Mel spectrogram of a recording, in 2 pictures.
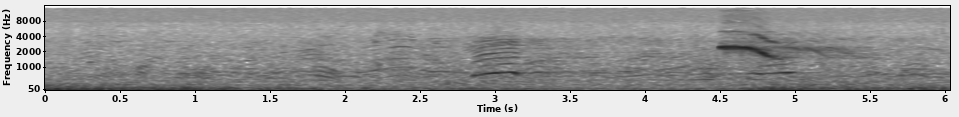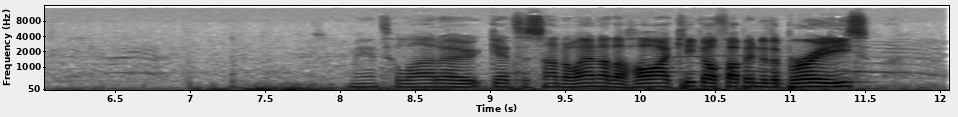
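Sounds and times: distant voices and calls: 2.0 - 7.0
wind rumbling on microphone: 7.0 - 11.2.

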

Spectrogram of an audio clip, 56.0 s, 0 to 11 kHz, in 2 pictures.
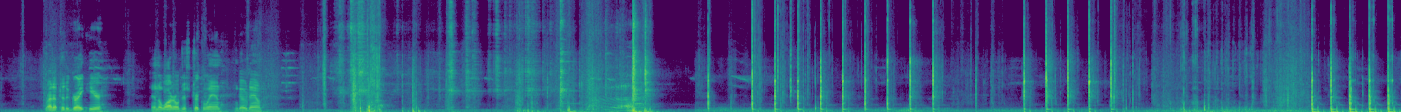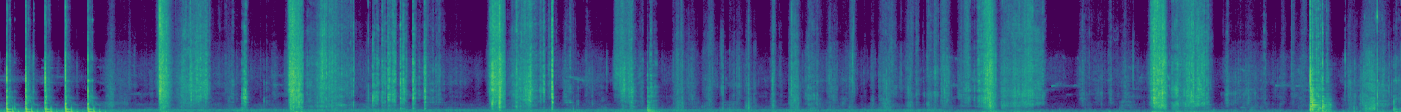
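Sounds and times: stone and tools knocking: 15.0 - 18.8, 26.2 - 30.1
scraping strikes: 26.1 - 30.3, 54.2 - 54.7.

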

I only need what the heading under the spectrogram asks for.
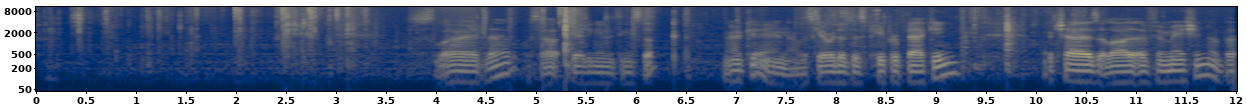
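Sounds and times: plastic sleeve crinkling: 0.0 - 3.5, 4.2 - 6.2, 7.0 - 10.6.

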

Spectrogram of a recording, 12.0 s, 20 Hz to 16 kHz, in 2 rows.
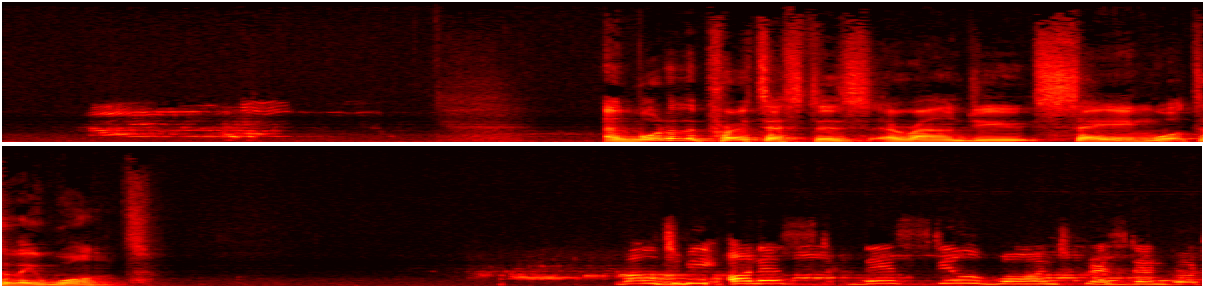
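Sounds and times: faint steady tones: 0.0 - 3.0, 6.8 - 12.0
person speaking: 8.5 - 12.0.

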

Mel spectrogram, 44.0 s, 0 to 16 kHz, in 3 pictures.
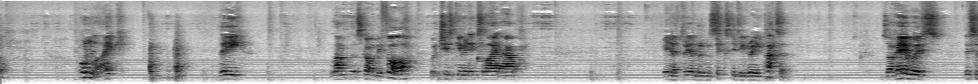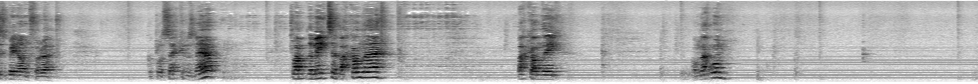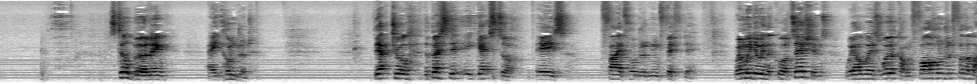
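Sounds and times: faint electrical mains hum: 0.0 - 44.0.

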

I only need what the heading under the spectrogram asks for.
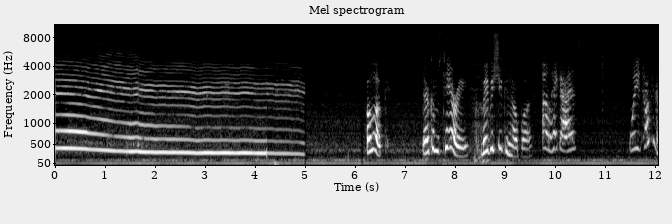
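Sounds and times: child howling call: 0.0 - 5.0.

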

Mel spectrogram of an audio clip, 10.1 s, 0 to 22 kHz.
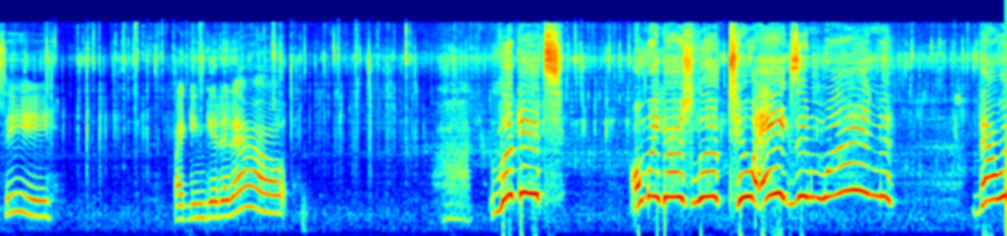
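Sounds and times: eggshell crackling: 0.0 - 10.0
egg dropping into pan: 0.4 - 8.0.

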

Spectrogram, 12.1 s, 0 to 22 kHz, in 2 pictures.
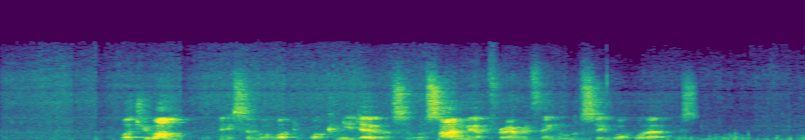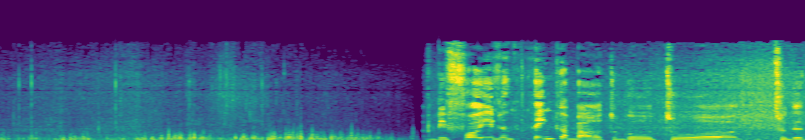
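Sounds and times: wind buffeting microphone: 0.0 - 9.2
boat engine rumble: 0.0 - 12.0
rushing water: 9.3 - 12.0.

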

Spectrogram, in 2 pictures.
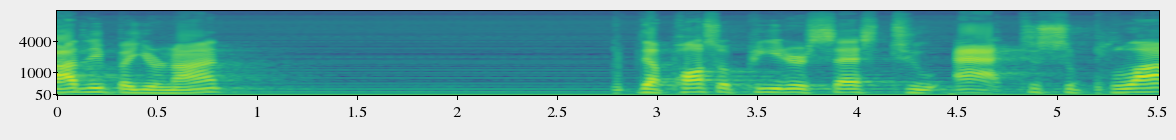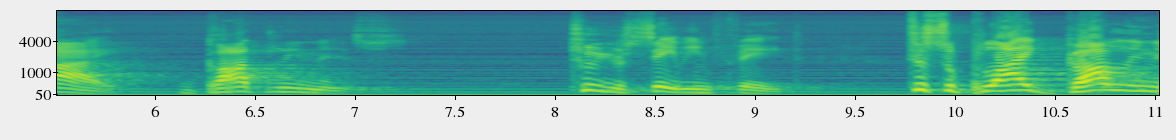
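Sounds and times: man talking: 0.0 - 1.0, 2.8 - 7.3, 8.1 - 11.0
electrical mains hum: 0.0 - 11.0.

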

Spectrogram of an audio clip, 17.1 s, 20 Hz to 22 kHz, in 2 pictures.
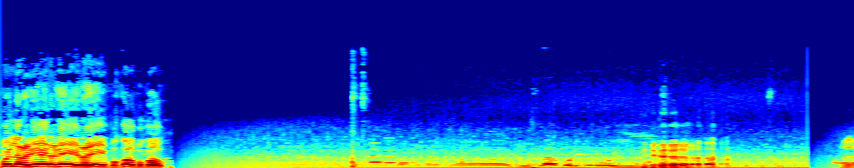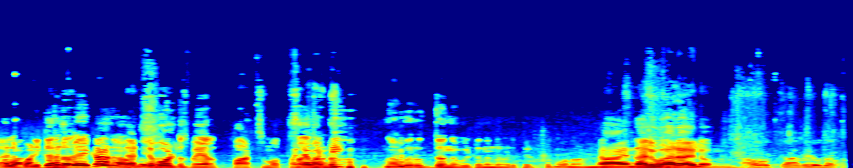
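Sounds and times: car engine rumbling: 1.5 - 17.0.

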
